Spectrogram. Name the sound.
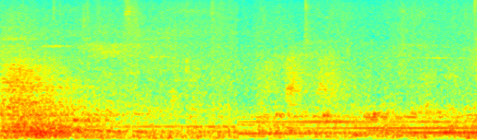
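submarine diving underwater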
